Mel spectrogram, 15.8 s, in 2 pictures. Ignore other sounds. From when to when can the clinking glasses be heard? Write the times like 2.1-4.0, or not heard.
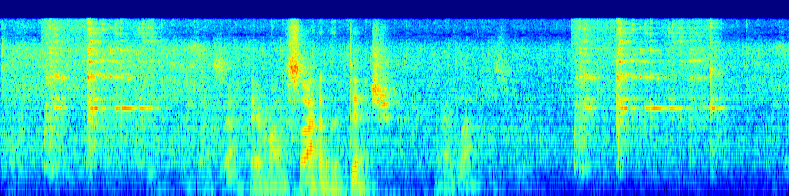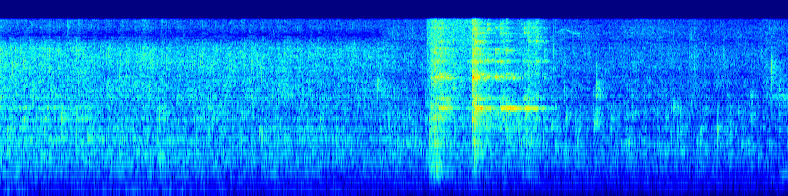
0.4-1.6, 5.7-7.2, 12.2-13.3.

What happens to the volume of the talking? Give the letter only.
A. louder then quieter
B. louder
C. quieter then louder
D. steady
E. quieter
A.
